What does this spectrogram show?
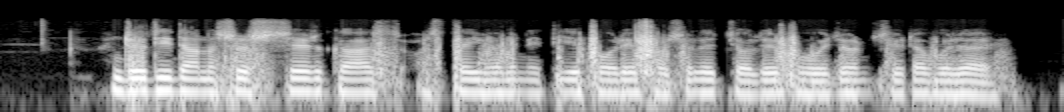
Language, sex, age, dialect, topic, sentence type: Bengali, male, 25-30, Standard Colloquial, agriculture, statement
